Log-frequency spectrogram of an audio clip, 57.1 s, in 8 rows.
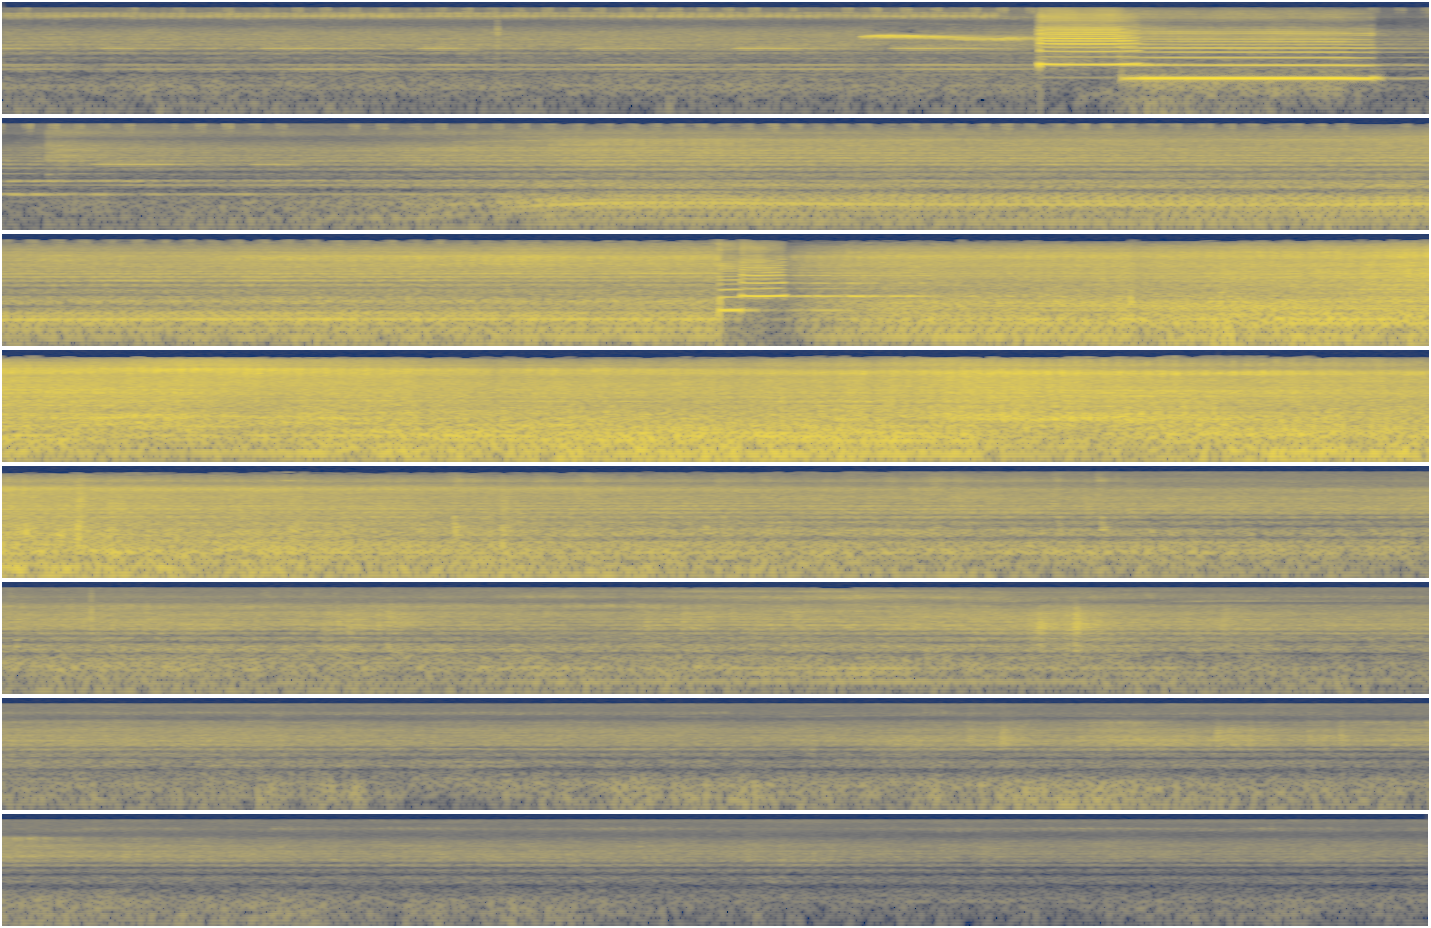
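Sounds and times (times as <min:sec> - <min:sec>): train wheel noise: 0:00.0 - 0:05.9, 0:06.8 - 0:55.0
diesel train engine: 0:00.0 - 0:57.0
train horn blast: 0:04.3 - 0:08.6, 0:17.7 - 0:19.6.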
